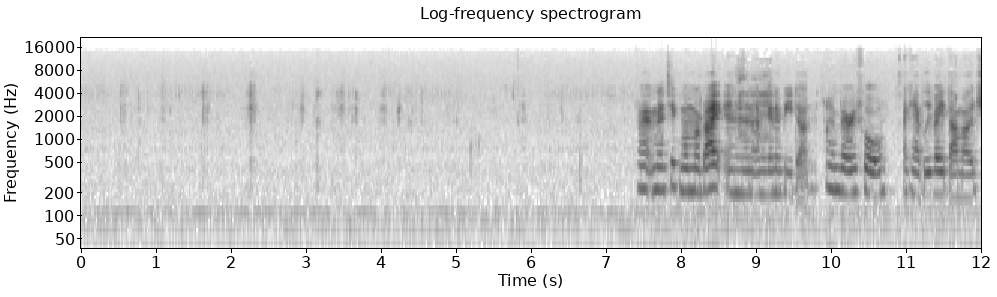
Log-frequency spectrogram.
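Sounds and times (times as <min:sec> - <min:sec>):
low steady hum: 0:00.0 - 0:12.0
chewing with wet mouth clicks: 0:00.5 - 0:06.8.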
